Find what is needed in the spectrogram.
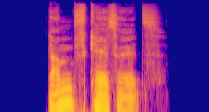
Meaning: genitive of Dampfkessel
- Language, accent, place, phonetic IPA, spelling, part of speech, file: German, Germany, Berlin, [ˈdamp͡fˌkɛsl̩s], Dampfkessels, noun, De-Dampfkessels.ogg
